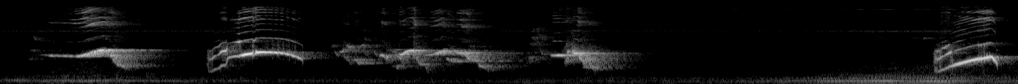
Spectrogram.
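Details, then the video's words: Kepodang (black-naped oriole) in prolific gacor song: a run of short nasal, grating notes and looping whistles, a few seconds of quiet, then a bright upward-curving whistle. "Burung Kepodang Super Gacor"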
